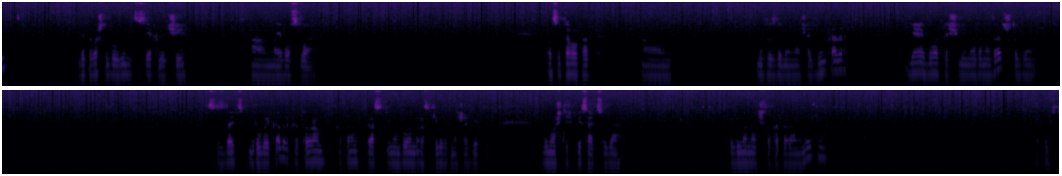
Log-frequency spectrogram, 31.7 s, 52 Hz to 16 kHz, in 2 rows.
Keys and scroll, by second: 3.1 u, 8.3 F9, 29.6 Return.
